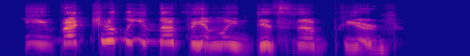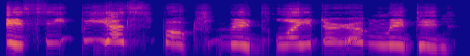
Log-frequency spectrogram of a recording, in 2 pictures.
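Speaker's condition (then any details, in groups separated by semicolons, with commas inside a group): Physical speech impairment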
